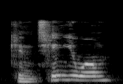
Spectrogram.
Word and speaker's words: continuum: vacuum Mumu and then with different pronunciations we have Continuum and residuum so sometimes the Double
